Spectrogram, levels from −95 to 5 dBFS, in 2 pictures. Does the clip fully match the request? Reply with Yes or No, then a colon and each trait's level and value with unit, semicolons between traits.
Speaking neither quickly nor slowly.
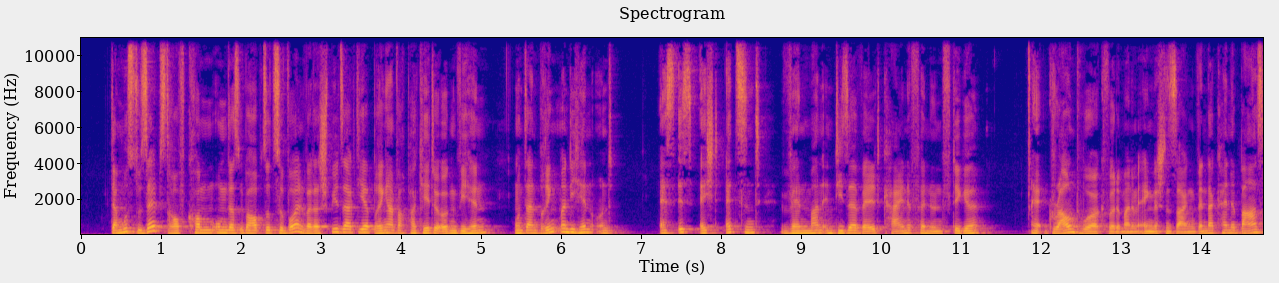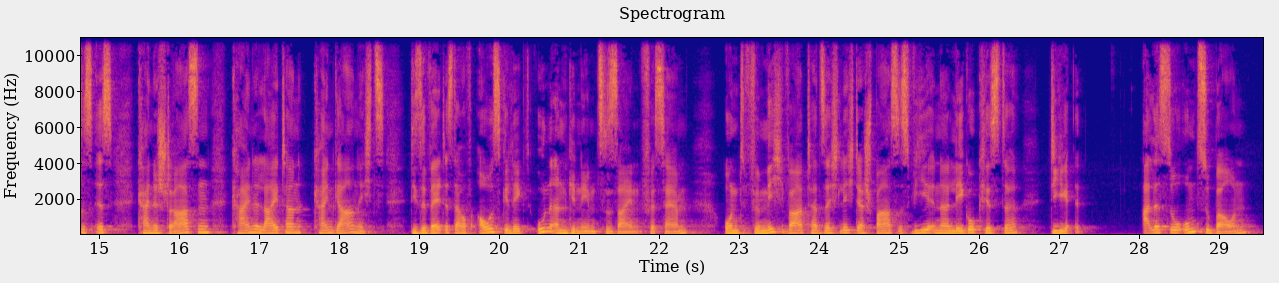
Yes: average, 175 wpm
